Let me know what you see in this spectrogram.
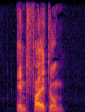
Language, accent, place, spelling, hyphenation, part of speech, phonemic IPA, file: German, Germany, Berlin, Entfaltung, Ent‧fal‧tung, noun, /ɛntˈfaltʊŋ/, De-Entfaltung.ogg
- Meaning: unfolding, development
